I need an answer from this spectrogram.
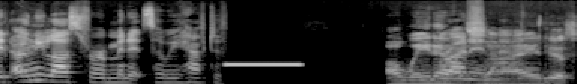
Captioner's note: beep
